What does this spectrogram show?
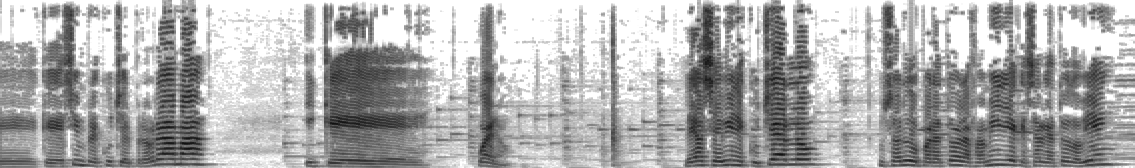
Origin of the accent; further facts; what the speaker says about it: Buenos Aires, Argentina; Como los porteños tenemos fama de sanatero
